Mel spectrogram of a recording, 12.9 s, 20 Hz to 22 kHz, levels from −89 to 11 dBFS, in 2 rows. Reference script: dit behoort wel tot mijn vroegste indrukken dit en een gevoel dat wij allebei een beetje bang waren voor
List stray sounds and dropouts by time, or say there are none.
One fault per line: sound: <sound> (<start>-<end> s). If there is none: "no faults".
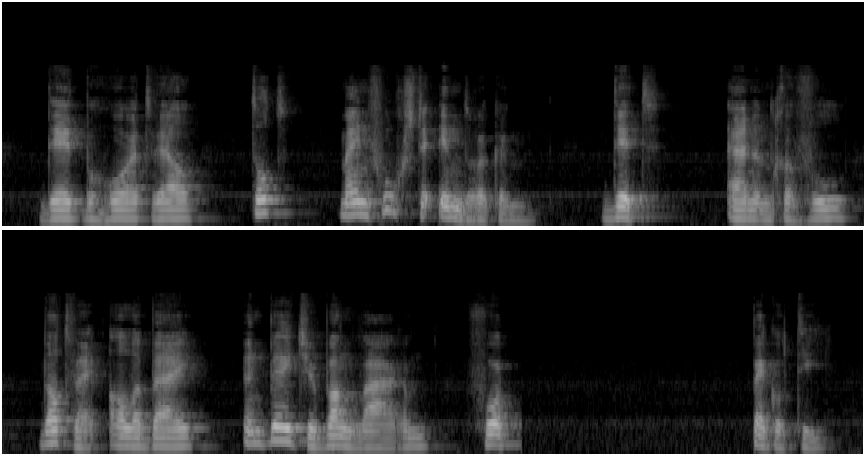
no faults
